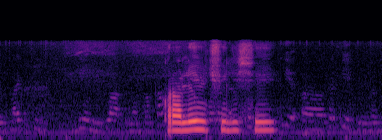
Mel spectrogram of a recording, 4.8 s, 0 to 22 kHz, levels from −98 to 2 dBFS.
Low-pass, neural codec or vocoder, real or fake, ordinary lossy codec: none; none; real; none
